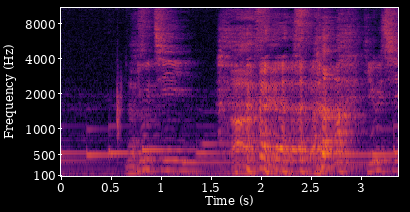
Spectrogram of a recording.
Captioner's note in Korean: 웃음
